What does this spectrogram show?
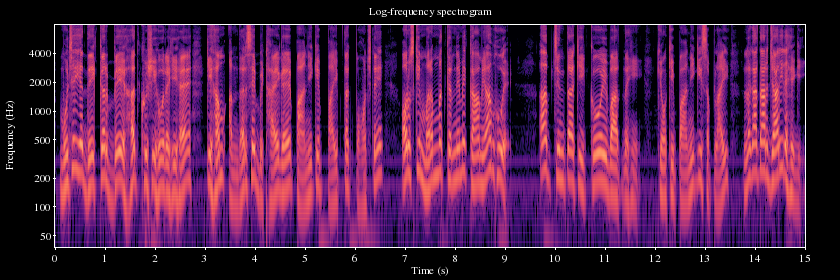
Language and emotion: Hindi, happy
